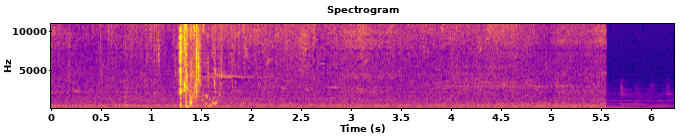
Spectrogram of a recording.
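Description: A small largemouth bass let go into shallow pond water: one sharp splash about a second in, over steady outdoor background noise. Near the end the outdoor sound cuts off and guitar music begins.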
